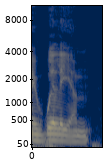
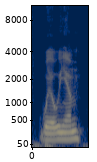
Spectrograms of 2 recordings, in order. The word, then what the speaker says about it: William: Two L's almost is not pronounced. Like, we'd say William, and in Scotland, it's just William. It's almost like you don't say it. It's like a Y. Two L's become almost like a Y, like William.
